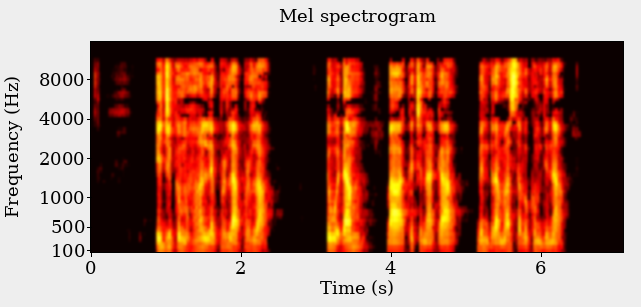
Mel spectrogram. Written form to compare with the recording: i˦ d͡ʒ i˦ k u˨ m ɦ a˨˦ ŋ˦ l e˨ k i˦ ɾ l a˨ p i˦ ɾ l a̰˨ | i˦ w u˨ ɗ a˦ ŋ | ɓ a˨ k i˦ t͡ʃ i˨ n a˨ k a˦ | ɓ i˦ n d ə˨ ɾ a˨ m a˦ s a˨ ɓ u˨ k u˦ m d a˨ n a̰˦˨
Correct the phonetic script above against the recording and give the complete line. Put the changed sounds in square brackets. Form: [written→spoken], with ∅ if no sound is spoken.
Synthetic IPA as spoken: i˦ d͡ʒ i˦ k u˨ m ɦ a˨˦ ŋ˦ l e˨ [k→p] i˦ ɾ l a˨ p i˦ ɾ l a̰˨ | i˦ w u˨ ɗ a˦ [ŋ→m] | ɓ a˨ k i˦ t͡ʃ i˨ n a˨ k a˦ | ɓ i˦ n d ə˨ ɾ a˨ m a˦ s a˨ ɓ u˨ k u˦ m d [a˨→i˨] n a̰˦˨

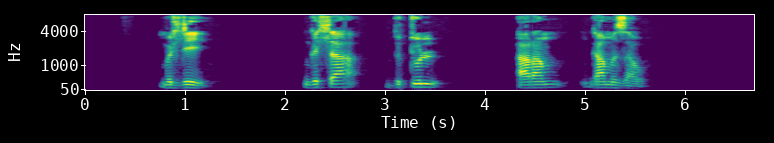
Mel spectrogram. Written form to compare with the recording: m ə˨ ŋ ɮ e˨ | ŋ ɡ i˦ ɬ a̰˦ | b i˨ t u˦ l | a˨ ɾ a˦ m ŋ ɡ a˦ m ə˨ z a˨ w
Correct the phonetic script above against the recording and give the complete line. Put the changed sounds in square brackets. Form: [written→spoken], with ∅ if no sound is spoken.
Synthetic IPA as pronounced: m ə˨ [ŋ→∅] ɮ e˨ | ŋ ɡ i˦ ɬ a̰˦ | b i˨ t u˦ l | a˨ ɾ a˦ m ŋ ɡ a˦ m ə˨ z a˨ w

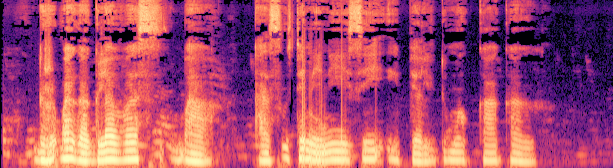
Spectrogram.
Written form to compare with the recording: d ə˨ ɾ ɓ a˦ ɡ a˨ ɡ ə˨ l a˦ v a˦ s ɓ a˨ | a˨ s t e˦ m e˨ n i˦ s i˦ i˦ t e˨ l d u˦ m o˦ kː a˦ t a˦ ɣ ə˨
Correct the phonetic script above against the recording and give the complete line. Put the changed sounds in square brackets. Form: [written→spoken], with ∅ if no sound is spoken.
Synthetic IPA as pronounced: d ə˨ ɾ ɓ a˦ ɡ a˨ ɡ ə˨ l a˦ v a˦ s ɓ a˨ | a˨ s t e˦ m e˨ n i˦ s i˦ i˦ [t→p] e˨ l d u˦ m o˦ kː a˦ [t→k] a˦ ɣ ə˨

